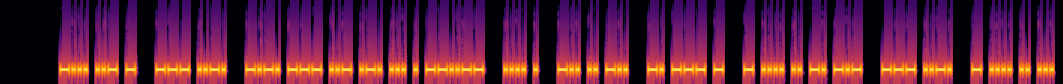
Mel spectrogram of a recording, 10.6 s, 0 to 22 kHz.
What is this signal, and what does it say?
Morse code, heard as a keyed tone, about 37 wpm, 700 Hz. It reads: BUT OF COURSE, HE DID NOT THINK OF THIS
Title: Sentences from Top 1600 Words 40wpm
